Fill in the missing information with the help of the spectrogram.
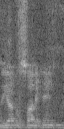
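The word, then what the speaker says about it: رياض الصالحين: Riyadus Salihin.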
